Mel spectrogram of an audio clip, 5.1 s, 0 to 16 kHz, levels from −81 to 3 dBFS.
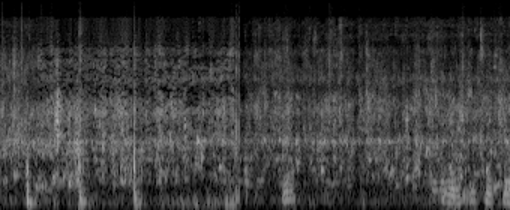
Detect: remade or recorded remade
